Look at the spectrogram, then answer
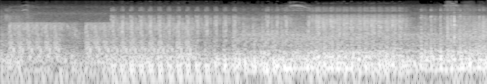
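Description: Rapid automatic gunfire rattles continuously in a Cold War tank battle from the strategy game Flashpoint Campaigns Red Storm, as sustained bursts overlap with no voices.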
